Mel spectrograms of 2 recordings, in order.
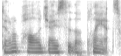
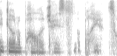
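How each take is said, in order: First: Said in the usual way. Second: Breathy whisper with no voice. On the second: Real, not acted. Medium whispering the spirit's words to herself. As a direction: murmur it under your breath, almost silent.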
